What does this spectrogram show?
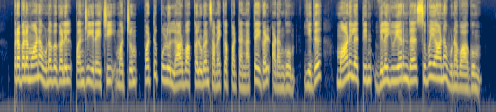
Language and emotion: Tamil, neutral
